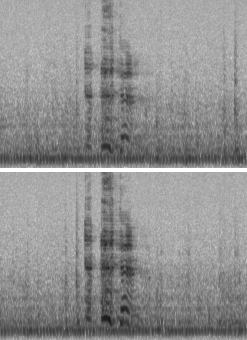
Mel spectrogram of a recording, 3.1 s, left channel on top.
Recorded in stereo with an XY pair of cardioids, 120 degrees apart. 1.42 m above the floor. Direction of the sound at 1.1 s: 40° right.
